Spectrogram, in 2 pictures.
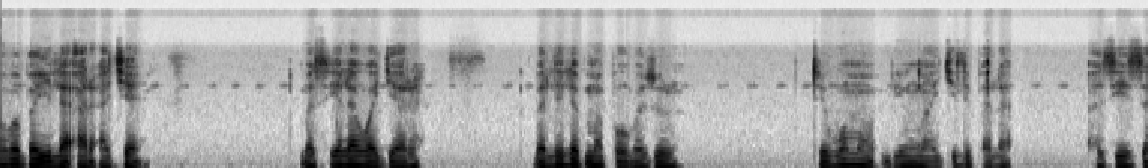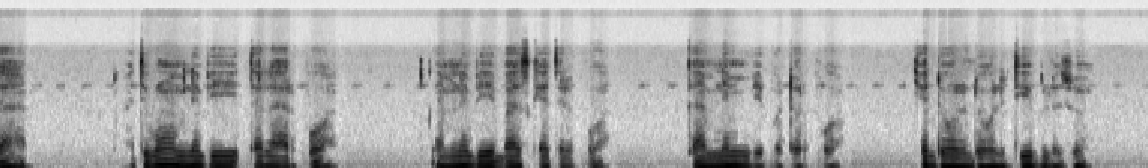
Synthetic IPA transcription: ɔ˦ba˦ba˦ji˨la˦ʔa˨ɾɪ˨ʔa˨t͡ʃɛ˦ | ba˨sɪ˨jɛ˦la˦wa˨d͡ʒɛ˨ɾɪ˦ | ba˨le˦la˦bma˦pʊ̰˨ba˨zu˦ɾu˨ | tʰɪ˨wɔ˦ma˨bi˨ŋaː˨d͡ʒi˦li˦ba˨la̰˦ | a˨zi˦e˦zaː˨˦ | a˨tɪ˨wɔ˦ma˦mɪ˨nɛ˦bɛ˦ta˦laː˦˨ɾɪ˨pʊ˦ɔ˦ | ka˨mɪ˨nɛ˦bɛ˦ba˦skɛ˦tɪ˨ɾpʊ˦ɔ˦ | ka˨mɪ˨nɛ˦mɪ˦bɛ˨bɔ˨tɔ˨ɾɨ˨pʊ˦ɔ˦ | t͡ʃɛ˦dɔ˨ɣlɪ˨dɔ˨ɣʊ˨lɪ˨tʰeː˦bu˨la˨zu˦˨

